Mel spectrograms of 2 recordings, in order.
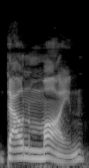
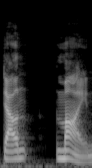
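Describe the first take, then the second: First: The word 'the' is reduced to a glottal stop. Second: The same.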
